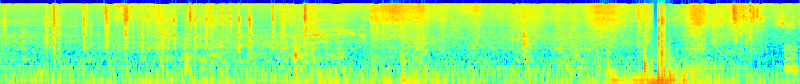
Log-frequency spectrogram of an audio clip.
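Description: Clicks, rustles and small knocks of handling noise as the camera is moved around inside a pickup truck's cab, over a low rumble, with one loud thump about six and a half seconds in.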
